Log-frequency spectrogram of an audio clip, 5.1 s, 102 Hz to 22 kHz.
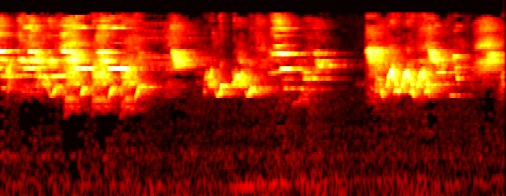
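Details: Tropical mockingbird about 7 months old singing in bursts of varied, rapid chirps and warbled phrases, each burst separated by brief pauses.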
